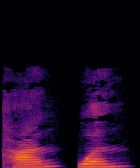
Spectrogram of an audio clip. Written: han2wen2

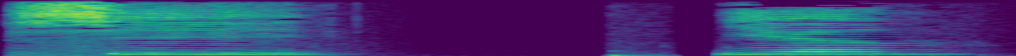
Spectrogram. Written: xi1yan1

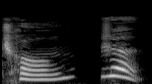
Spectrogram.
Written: cheng2ren4

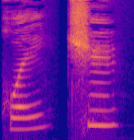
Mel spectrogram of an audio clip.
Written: hui2qu5

